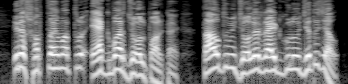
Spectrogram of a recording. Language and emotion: Bengali, disgusted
